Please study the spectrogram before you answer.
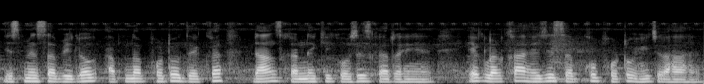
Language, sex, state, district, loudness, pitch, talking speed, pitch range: Hindi, male, Bihar, West Champaran, -14 LUFS, 135 Hz, 185 wpm, 130-150 Hz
